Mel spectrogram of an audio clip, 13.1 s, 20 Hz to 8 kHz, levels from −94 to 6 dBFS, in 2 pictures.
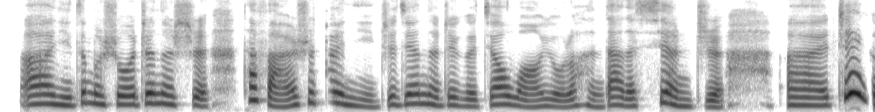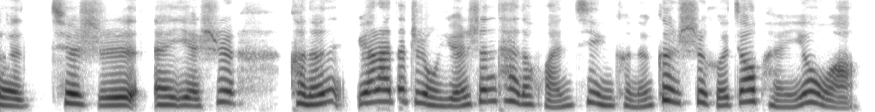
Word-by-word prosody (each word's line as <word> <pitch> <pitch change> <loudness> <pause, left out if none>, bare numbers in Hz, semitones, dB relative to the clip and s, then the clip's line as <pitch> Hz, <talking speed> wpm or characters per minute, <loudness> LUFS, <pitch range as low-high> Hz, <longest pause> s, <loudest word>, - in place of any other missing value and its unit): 啊， 245 +2 0
你 215 -3 -1
这 275 - -3
么 250 -3 -2
说 230 0 0
真 265 +4 +3
的 240 -3 -1
是， 210 -4 -4 0.2
它 345 - +3
反 195 - -2
而 195 +5 -2
是 280 +5 -6
对 275 -1 -1
你 185 -6 -6
之 210 +8 -7
间 250 +3 -1
的 230 -3 -2
这 210 0 -5
个 180 -1 -5
交 225 +6 -1
往 180 -4 -4
有 170 -3 -4
了 180 +3 -3
很 190 -6 -10
大 215 +4 -2
的 190 - -1
限 195 -1 -2
制。 165 -3 -4 0.5
呃， 210 -1 -1
这 450 - +4 0.2
个， 190 -4 +2 0.2
确 260 -2 +7
实， 210 -2 +2
呃， 220 0 +1
也 205 -2 0
是， 290 +6 -2 0.4
可 260 -3 0
能 255 +6 +2
原 270 +3 +2
来 310 0 +4
的 320 0 0
这 285 - -7
种 215 -6 +2
原 190 +3 -1
生 310 +5 -1
态 320 -2 -2
的 235 -2 -2
环 175 -2 -8
境， 245 -4 -4
可 195 -1 -10
能 175 +3 -8
更 315 +6 +3
适 280 +1 -2
合 205 -5 -2
交 300 +8 +3
朋 165 - -10
友 270 +3 +2
啊。 - - -4
220 Hz, 265 characters per minute, -23 LUFS, 195-265 Hz, 0.5 s, 确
